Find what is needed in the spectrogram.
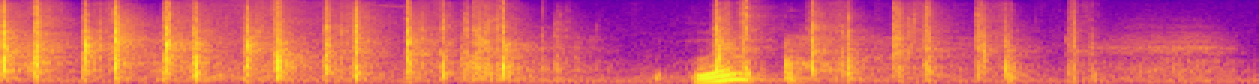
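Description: A deck of tarot cards being shuffled by hand to draw a clarifier card: a quick run of crisp card snaps for about two seconds, then sparser flicks after a pause.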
